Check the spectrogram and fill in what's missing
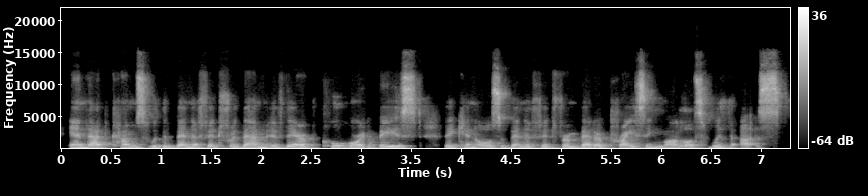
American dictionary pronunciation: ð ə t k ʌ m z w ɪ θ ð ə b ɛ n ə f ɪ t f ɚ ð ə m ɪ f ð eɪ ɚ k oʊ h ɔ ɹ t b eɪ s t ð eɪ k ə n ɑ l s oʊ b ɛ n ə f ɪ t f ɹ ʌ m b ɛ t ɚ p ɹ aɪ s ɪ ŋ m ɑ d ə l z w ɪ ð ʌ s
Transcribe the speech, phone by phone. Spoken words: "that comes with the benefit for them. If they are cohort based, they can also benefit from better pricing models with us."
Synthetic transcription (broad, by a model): ð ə t k ʌ m z w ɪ ð ə b ɛ n ə f ɪ t f ɚ ð ə m ɪ f ð eɪ ɚ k oʊ h ɔ ɹ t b eɪ s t ð eɪ k ə n ɑ l s oʊ b ɛ n ə f ɪ t f ɹ ʌ m b ɛ t ɚ p ɹ aɪ s ɪ ŋ m ɑ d l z w ɪ ð ʌ s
